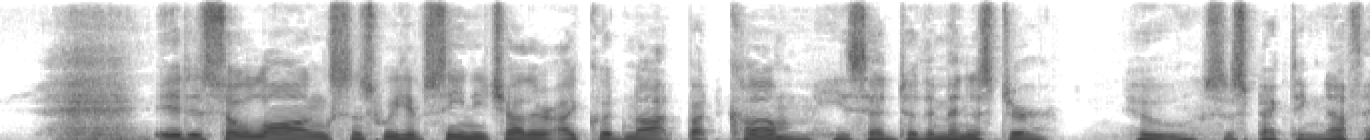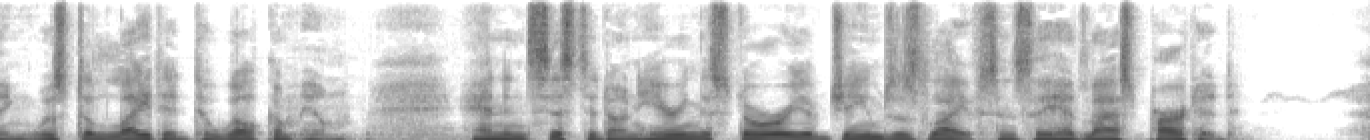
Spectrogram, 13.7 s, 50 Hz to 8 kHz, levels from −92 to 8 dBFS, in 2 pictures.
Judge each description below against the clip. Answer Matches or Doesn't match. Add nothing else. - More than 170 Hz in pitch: Doesn't match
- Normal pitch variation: Doesn't match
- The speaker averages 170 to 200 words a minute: Matches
